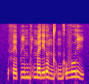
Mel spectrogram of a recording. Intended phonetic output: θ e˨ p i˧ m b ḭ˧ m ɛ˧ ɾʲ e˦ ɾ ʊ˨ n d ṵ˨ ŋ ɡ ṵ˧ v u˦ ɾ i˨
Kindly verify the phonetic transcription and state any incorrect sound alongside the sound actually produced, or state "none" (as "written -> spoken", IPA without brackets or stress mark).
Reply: none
